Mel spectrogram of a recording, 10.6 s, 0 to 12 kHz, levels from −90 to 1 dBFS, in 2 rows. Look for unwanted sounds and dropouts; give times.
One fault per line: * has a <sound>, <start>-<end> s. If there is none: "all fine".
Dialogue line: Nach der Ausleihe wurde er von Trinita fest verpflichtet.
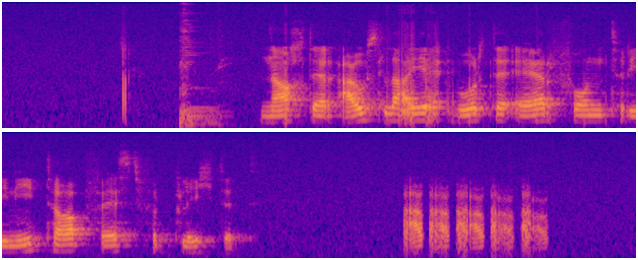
* has a thud, 1.5-2.0 s
* has a laugh, 8.6-9.8 s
